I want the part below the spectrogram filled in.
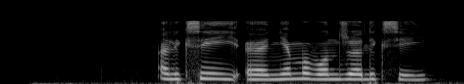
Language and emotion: Russian, neutral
